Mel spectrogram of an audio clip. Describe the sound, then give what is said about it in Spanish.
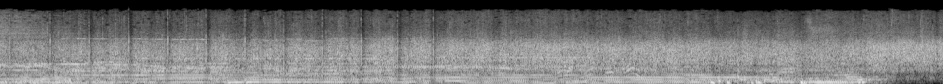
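A crowd applauds Antonio Lobato on the show La Resistencia, loud steady dense clapping filling the whole stretch with a low musical hum underneath, then cutting off abruptly near the end. “Un aplauso para Antonio Lobato en la Resistencia.”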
